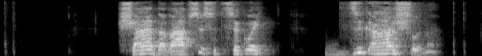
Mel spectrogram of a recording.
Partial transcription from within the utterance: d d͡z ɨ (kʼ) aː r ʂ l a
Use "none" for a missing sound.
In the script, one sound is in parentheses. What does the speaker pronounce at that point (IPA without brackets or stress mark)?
kʼ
